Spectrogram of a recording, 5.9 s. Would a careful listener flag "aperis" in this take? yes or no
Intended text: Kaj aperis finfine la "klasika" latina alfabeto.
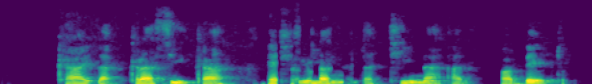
yes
